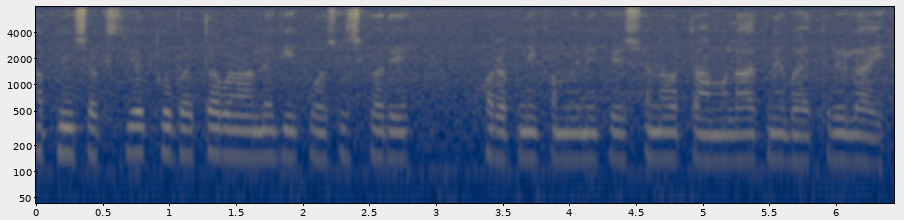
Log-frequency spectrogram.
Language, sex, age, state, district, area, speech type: Urdu, male, 18-30, Maharashtra, Nashik, rural, spontaneous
